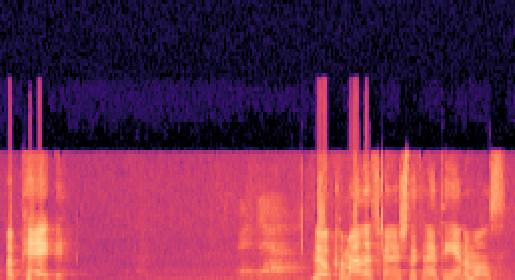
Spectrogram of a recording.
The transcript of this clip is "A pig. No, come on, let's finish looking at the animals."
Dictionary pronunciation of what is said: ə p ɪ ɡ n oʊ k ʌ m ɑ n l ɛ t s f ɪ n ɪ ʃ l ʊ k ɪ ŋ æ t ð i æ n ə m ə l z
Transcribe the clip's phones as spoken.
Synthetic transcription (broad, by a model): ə p ɪ ɡ n oʊ k ʌ m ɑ n l ɛ t s f ɪ n ɪ ʃ l ʊ k ɪ ŋ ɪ t ð i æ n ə m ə l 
